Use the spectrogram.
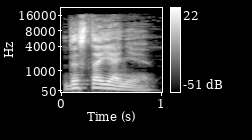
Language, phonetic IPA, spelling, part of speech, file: Russian, [dəstɐˈjænʲɪje], достояние, noun, Ru-достояние.ogg
- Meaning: 1. property, possessions 2. asset, heritage, treasure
